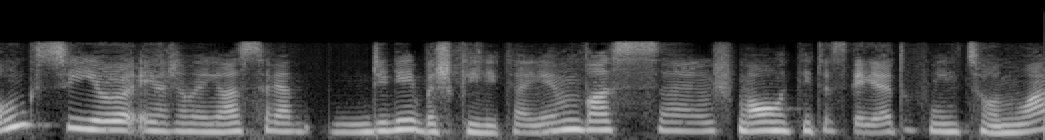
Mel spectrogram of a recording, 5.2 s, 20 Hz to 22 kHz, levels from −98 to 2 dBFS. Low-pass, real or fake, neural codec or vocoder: 7.2 kHz; fake; codec, 16 kHz, 0.5 kbps, X-Codec, HuBERT features, trained on general audio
